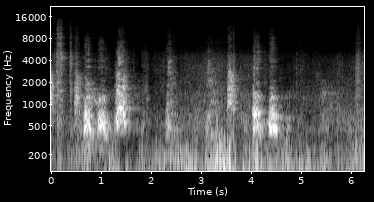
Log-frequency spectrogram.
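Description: A dog barking repeatedly in short barks, several in quick succession, stopping a little past halfway through.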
